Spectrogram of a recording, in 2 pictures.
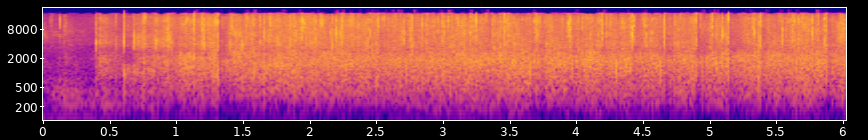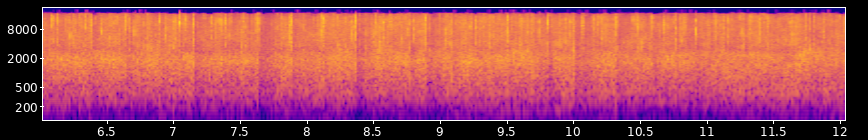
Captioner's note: applause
